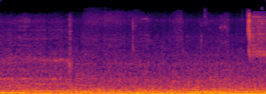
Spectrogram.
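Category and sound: vehicle, car driving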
